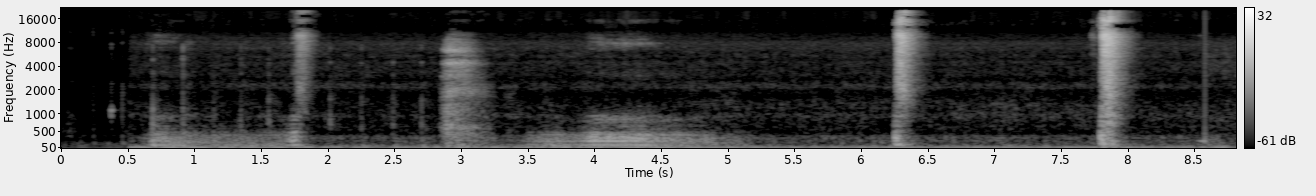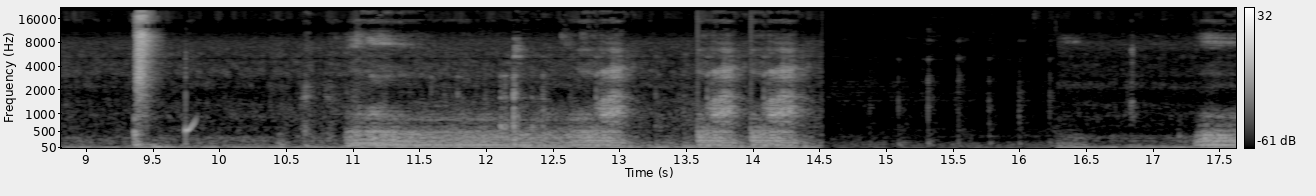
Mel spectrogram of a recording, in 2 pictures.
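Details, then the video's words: A puppy barks as if sneezing. It gives sharp, explosive, sneeze-like huffs spaced a second or two apart. Softer breathy snuffling and rustling fill the gaps indoors. "재채기하듯 짖는 강아지"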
